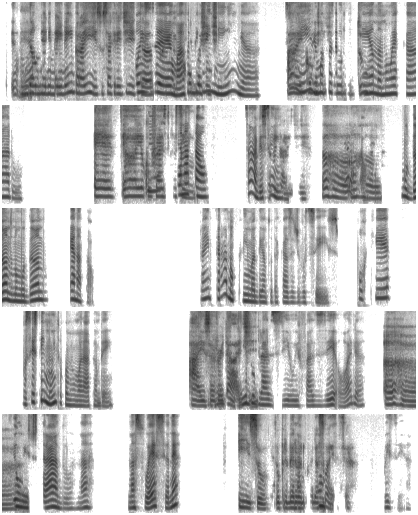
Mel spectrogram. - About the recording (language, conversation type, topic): Portuguese, advice, O que devo fazer agora para focar nos próximos passos quando tudo parece incerto?
- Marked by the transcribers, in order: static; tapping; distorted speech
